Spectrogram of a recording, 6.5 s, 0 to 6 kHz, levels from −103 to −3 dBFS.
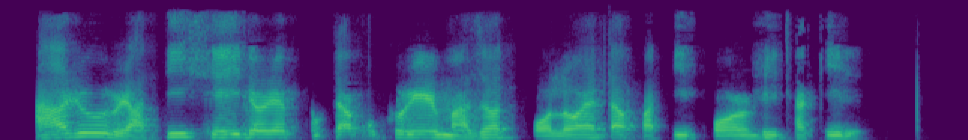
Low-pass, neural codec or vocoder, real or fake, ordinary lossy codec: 5.4 kHz; autoencoder, 48 kHz, 32 numbers a frame, DAC-VAE, trained on Japanese speech; fake; AAC, 24 kbps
